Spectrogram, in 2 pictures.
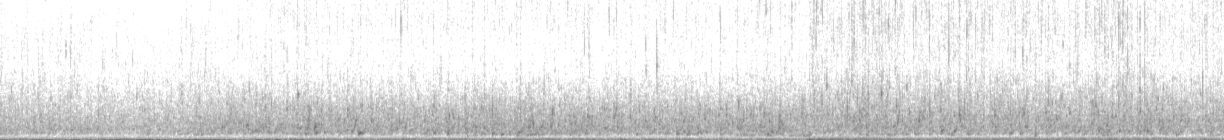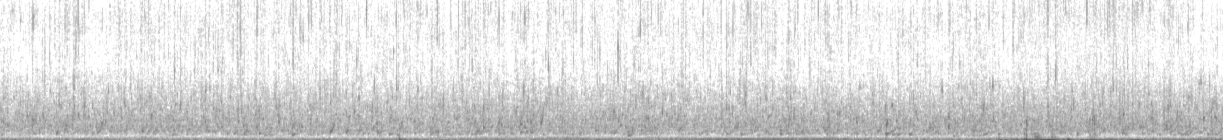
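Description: Near silence: faint steady hiss of room tone, with a brief, slightly louder rustle near the end.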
